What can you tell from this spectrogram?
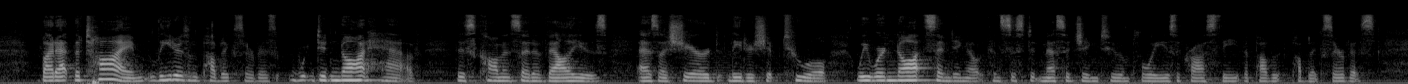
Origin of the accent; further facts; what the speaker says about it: Six Nations, Ontario, Canada; I'm from Six Nations myself.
